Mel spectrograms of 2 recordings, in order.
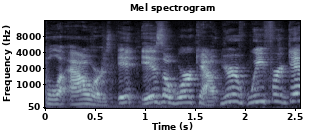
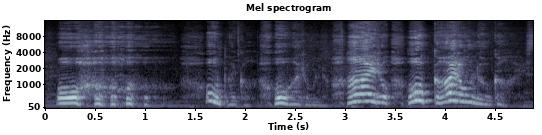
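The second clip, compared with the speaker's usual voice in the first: timid, fearful cartoon lion voice. A voice actor demoing a character voice, in a Cowardly Lion voice. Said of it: "my Patrick always starts sounding like the Cowardly Lion".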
